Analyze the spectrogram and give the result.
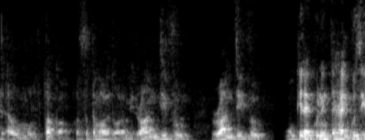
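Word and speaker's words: rendezvous: آخر حرف معانا هو حرف الزد في كلمة زي رانديفو رانديفو رانديفو. الزد هنا لا ينطق، ودي كلمة فرنسية ومعناها باللغة العربية موعد أو ملتقى، خاصة موعد غرامي رانديفو رانديفو.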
